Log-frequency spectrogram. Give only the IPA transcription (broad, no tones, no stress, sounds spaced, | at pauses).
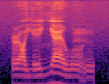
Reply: ɭ ɒ j e ʎ æ w õ n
